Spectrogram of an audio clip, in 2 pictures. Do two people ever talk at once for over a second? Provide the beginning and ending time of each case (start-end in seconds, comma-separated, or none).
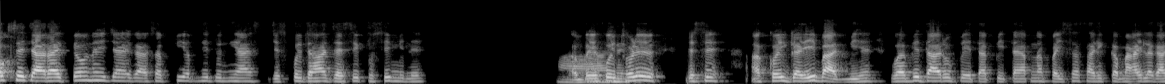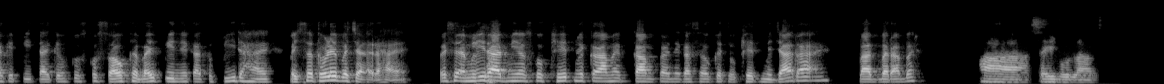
none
